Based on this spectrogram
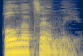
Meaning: of full value, valuable, full-fledged, complete, full
- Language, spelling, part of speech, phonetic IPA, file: Russian, полноценный, adjective, [pəɫnɐˈt͡sɛnːɨj], Ru-полноценный.ogg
